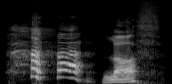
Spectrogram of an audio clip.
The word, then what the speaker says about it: laugh: again there's two differences love that's a voiced sound love love vibration love vibration laugh there's no vibration nah it's just air it's no vibration love laughs so love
